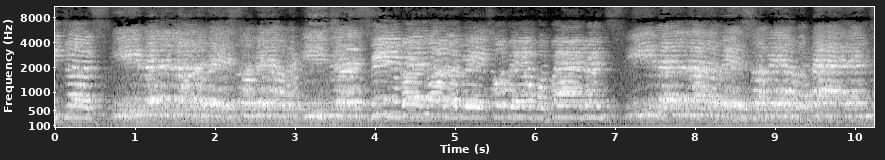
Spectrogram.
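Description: A large group of children's voices in unison, with short breaks about half a second and seven seconds in.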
